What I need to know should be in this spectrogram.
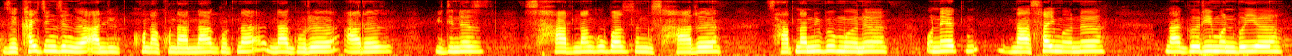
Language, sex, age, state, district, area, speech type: Bodo, female, 60+, Assam, Chirang, rural, spontaneous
